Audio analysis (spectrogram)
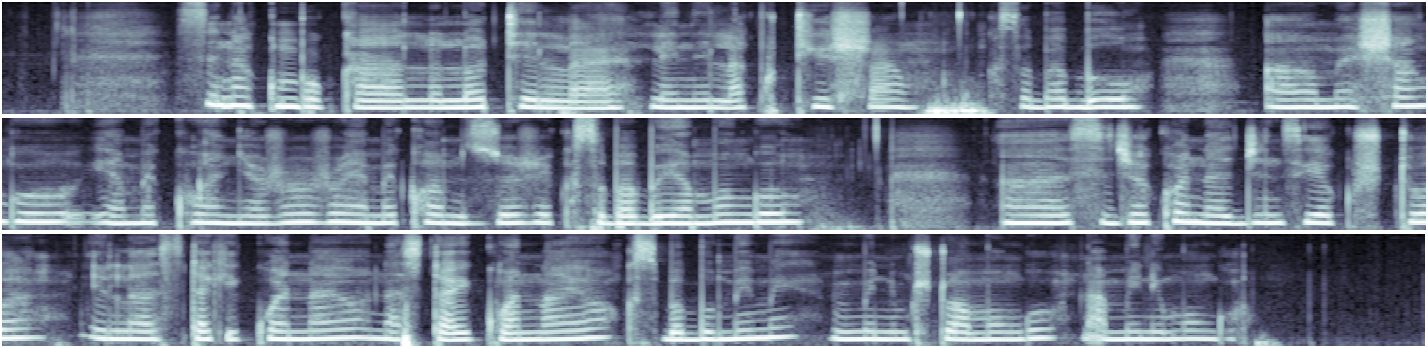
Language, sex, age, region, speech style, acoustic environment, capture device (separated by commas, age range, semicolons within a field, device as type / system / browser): Swahili, female, 25-34, Kenya, focused, silence, mobile / macOS / Safari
